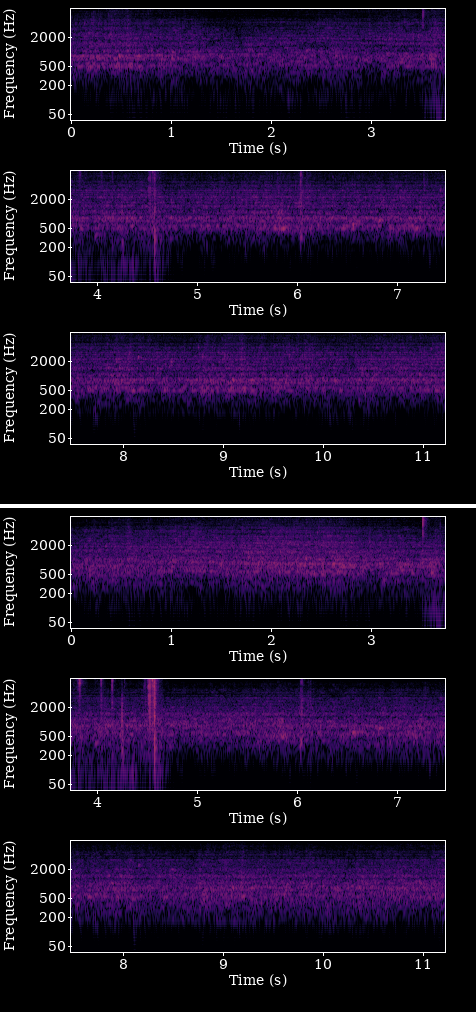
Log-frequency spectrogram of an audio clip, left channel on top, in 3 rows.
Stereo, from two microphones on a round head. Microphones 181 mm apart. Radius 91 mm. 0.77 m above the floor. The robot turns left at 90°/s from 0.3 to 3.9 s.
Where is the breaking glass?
60° left (ahead or behind), 9 m.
